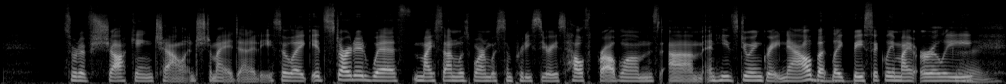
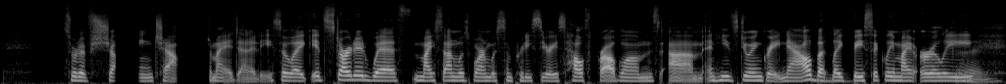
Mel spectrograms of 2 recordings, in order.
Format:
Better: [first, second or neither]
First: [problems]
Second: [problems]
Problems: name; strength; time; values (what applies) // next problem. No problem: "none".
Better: first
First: none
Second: audio cutting out; at 1 s and at 2 s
